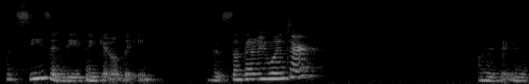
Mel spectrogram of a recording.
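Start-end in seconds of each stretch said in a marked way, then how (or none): none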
